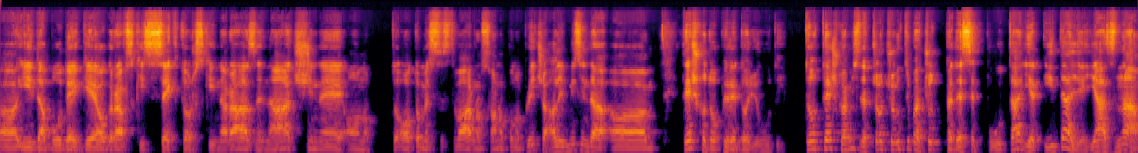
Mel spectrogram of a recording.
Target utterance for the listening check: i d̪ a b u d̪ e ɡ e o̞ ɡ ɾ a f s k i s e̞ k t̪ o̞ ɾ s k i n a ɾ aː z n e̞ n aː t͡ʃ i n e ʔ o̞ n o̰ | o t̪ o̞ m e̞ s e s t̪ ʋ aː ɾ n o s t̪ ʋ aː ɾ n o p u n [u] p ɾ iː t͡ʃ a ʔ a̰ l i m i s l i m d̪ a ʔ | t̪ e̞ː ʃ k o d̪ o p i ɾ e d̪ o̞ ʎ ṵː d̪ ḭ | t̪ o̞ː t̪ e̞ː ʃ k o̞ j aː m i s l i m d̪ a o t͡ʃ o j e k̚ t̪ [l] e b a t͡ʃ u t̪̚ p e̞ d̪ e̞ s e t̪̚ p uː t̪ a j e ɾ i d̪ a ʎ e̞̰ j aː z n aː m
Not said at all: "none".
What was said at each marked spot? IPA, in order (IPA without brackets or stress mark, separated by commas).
o, ɾ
